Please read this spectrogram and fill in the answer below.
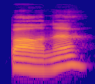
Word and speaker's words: bane: Bane, bane, bane, banne.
